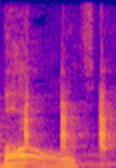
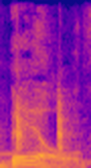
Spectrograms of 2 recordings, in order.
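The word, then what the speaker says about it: Baals: After all, the family did change the pronunciation of their last name from Balls to Bales.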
